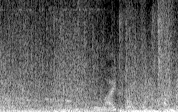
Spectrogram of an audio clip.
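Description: Gunfire in the video game Gears of War, a dense, continuous spray of shots with mechanical clatter running the whole time, loud and close, with a voice talking over part of it.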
